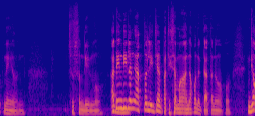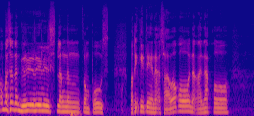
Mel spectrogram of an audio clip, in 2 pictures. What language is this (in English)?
Filipino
